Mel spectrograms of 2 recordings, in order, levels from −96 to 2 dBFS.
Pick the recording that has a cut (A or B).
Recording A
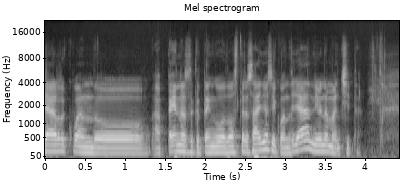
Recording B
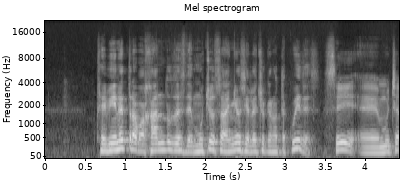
A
